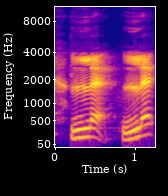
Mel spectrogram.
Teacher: हवा अगल बगल से आती है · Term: पार्श्विक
